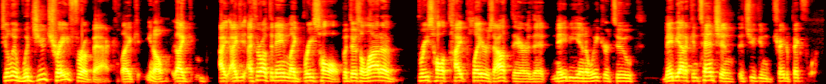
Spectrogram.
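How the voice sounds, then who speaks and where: A man's voice: medium pitch, normal speed. An American man hosting a sports show, chatting casually in loose, conversational phrasing.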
